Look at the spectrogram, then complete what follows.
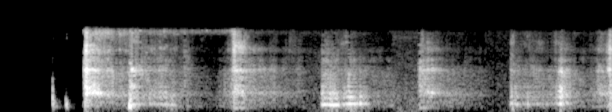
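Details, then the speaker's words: Athlete with dysfunctional breathing: repeated sharp, noisy, fast inspiratory gasps driven into the upper chest, without good diaphragm contraction. "So can you hear that gasping sense, you know, that gasping sound where the breath is being driven into the top part of the chest? They're really not getting a good diaphragm contraction."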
